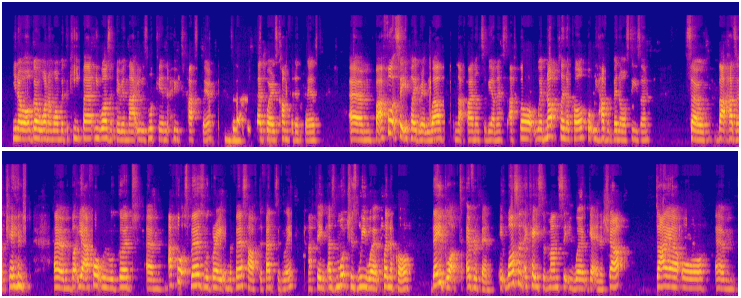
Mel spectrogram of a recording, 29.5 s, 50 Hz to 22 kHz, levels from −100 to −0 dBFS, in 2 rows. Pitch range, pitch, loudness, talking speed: 205-235 Hz, 220 Hz, -17 LUFS, 210 wpm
